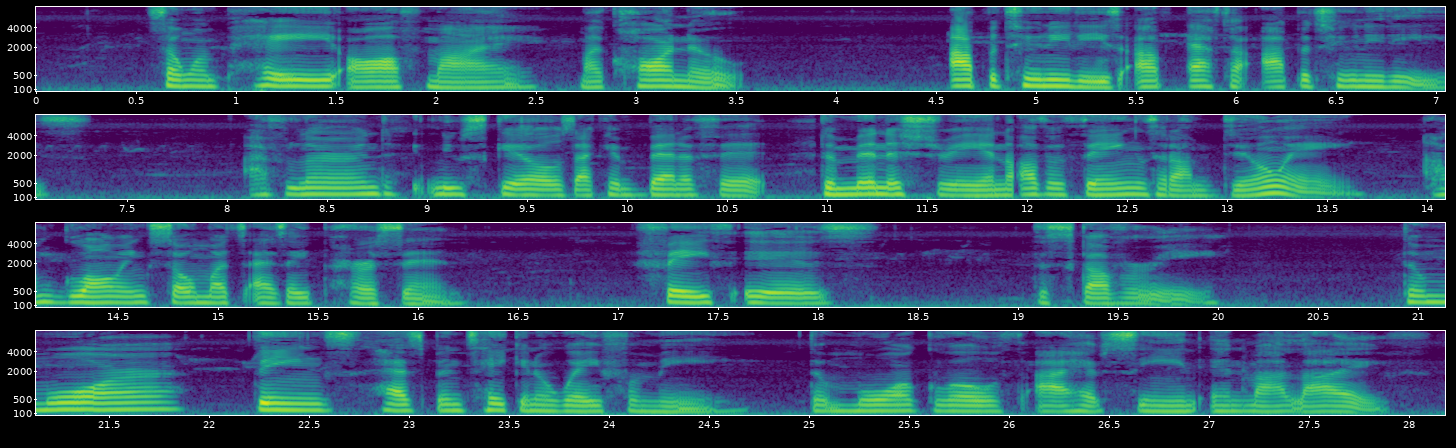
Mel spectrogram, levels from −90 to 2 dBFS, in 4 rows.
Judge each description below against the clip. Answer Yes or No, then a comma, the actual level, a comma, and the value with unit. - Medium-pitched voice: Yes, medium, 155 Hz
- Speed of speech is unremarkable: No, slow, 115 wpm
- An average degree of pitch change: No, wide, 7.3 semitones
